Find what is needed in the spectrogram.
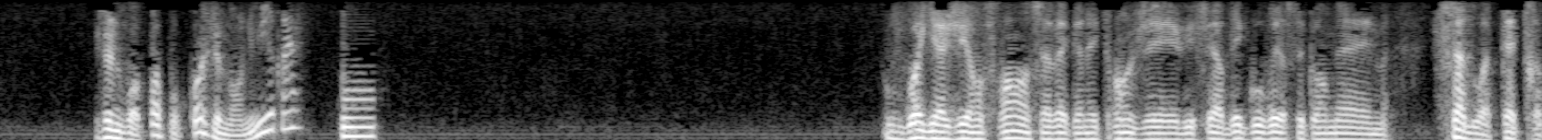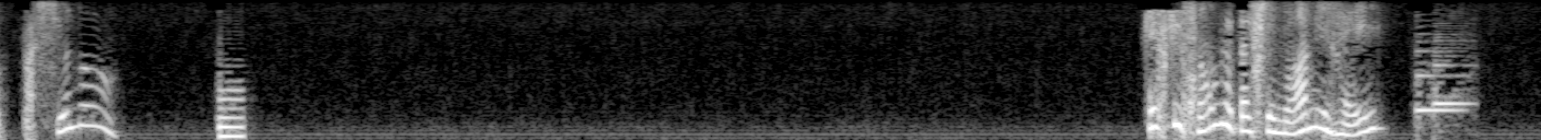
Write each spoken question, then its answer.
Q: Qu'est-ce qui semble passionnant à Mireille ?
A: Voyager en France avec un étranger, lui faire découvrir ce qu'on aime.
